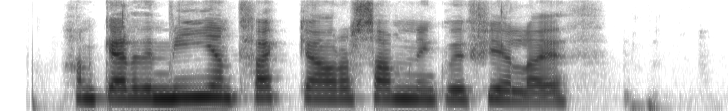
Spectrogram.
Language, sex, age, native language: Icelandic, female, 20-29, Icelandic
